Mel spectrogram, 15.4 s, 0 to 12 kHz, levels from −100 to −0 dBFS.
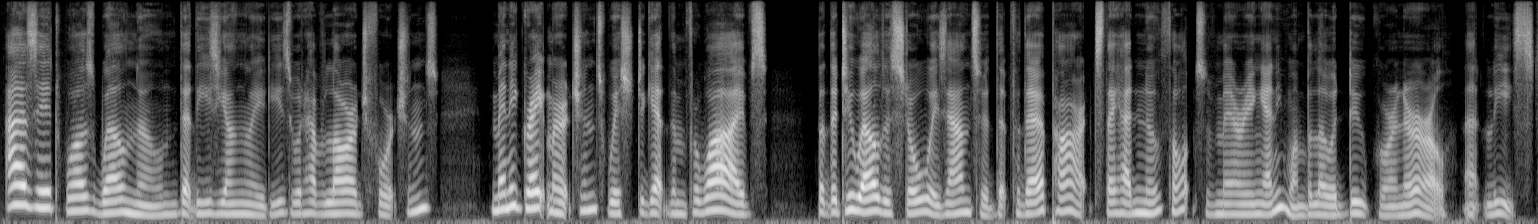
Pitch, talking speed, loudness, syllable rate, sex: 175 Hz, 185 wpm, -20 LUFS, 4.5 syllables/s, female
